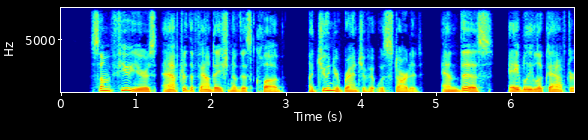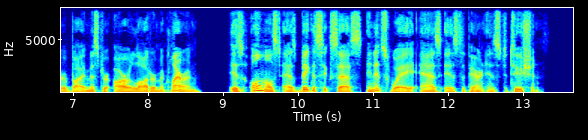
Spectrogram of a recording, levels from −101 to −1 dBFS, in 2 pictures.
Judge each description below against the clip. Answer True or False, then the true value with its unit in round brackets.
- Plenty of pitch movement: True (6.9 semitones)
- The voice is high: False (115 Hz)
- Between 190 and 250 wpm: False (175 wpm)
